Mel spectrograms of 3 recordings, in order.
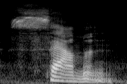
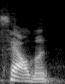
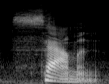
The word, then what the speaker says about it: salmon: attention to the pronunciation salmon the L is silent okay not salmon salmon we also have tilapia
